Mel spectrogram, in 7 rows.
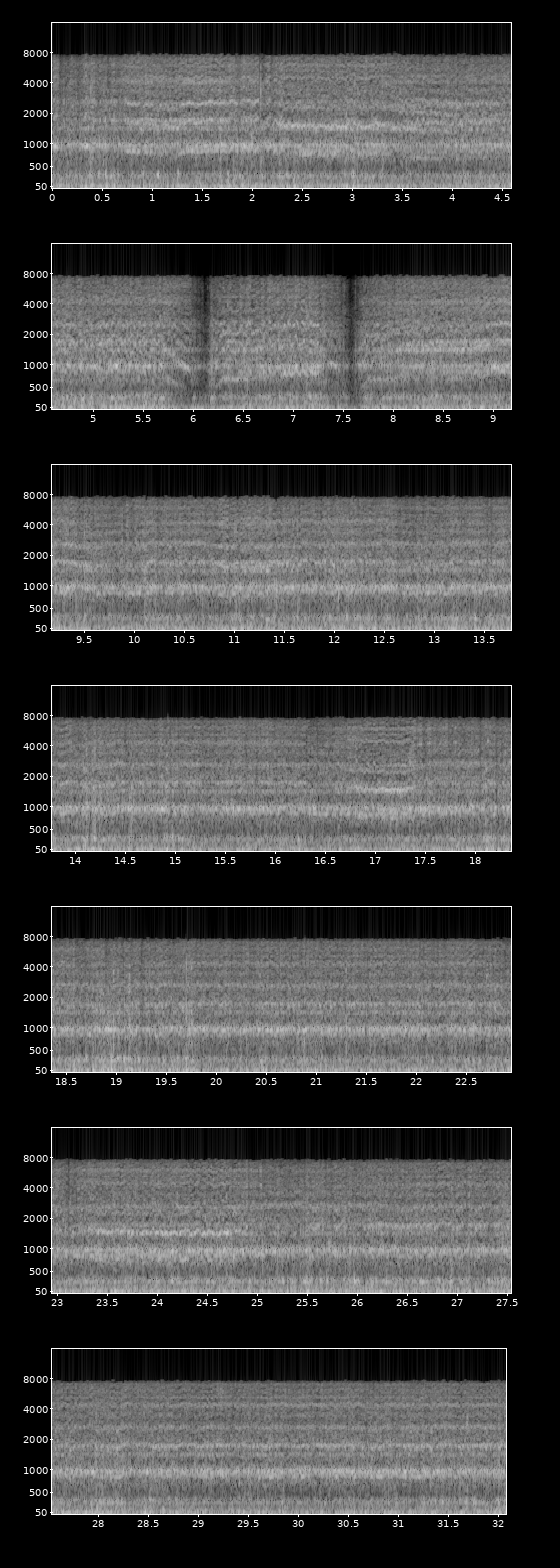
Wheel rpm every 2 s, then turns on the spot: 230, 210, 170, 130, 200, 230, 230, 240, 220, 230, 230, 220, 220, 230, 230, 230.
none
